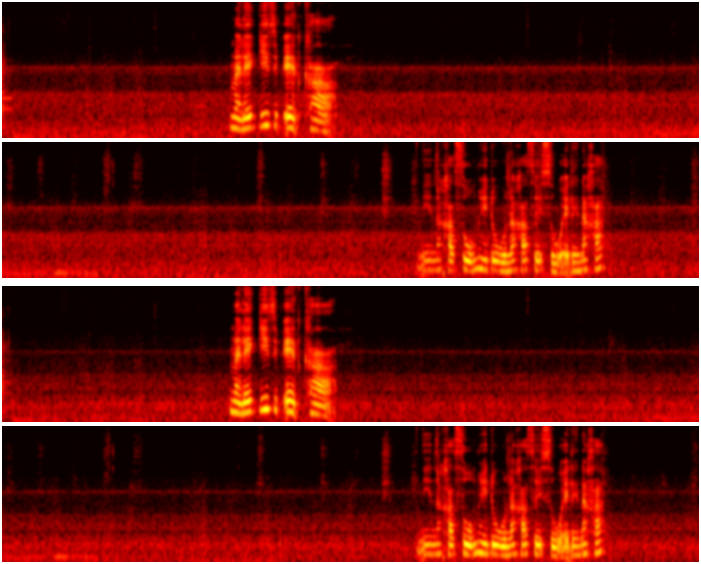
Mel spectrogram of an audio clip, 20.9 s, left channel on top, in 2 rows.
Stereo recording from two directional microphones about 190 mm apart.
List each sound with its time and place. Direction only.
3.4 s speech: 30° right (ahead or behind)
16.7 s speech: 30° right (ahead or behind)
